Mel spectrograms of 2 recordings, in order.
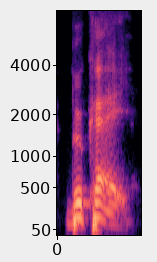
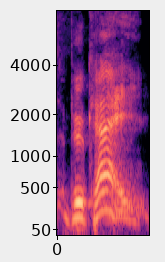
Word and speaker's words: Bucket: Hyacinth Bouquet, as she called herself, but it was spelled bucket.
